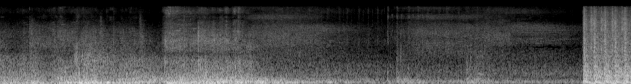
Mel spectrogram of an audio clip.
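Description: A smoke grenade hisses steadily as it spreads.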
